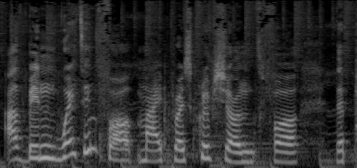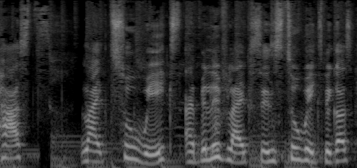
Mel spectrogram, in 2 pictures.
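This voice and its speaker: A woman's voice: mid-range voice, lively intonation, unhurried, gravelly, soft background music. A woman in her thirties, a mom vlogger, chatting heartfelt and casual to her viewers with lots of filler words, filmed on a camera held at arm's length. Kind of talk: casual vlog talk to viewers.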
